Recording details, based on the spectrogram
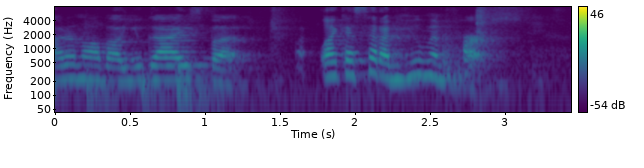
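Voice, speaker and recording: Someone with a Portuguese accent speaks in an animated tone with ordinary pitch variation. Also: woman. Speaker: recovery workshop speaker. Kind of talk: workshop talk.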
